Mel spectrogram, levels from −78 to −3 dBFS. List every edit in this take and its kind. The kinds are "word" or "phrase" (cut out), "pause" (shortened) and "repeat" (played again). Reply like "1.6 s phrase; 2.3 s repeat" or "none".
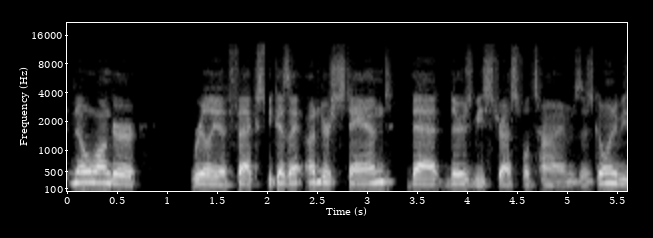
2.0 s word; 3.3 s pause; 4.1 s phrase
